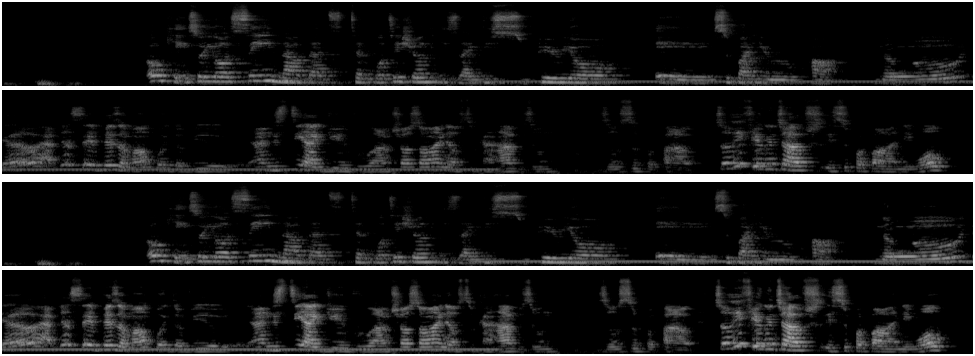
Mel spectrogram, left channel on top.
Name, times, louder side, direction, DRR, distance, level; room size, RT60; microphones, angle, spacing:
voice 1, 1.4-8.4, left 1 dB, 20° left, 0.7 m, -39 dB
sound 1, 4.7-14.7, right 6 dB, 25° right, 1.4 m, -50 dB
voice 2, 8.7-15.2 15.7-19.1, right 6 dB, 70° right, 0.4 m, -37 dB
2.8 x 2.5 x 2.6 m
head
